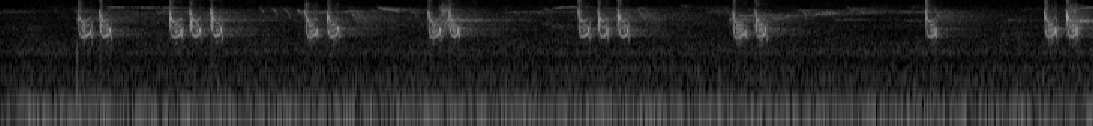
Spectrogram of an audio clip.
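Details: Eurasian nuthatch (Sitta europaea) song: loud, sharp, high notes in quick clusters of two or three, repeated roughly every second, with faint thin notes between.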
